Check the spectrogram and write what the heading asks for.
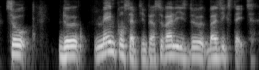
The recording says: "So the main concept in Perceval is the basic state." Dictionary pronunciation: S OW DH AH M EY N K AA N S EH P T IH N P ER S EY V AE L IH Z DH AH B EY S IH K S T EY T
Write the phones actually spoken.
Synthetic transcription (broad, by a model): S OW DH AH M EY N K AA S EH P T IH N P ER S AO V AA L IH Z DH AH B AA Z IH K S T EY T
